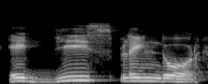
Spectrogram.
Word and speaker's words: a di splendor: A di splendor. So what happens next is you have a strong monosyllable A, there's going to be a double D. A di splendor.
